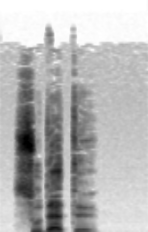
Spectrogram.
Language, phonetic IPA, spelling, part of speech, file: Polish, [suˈdɛtɨ], Sudety, proper noun, Pl-Sudety.ogg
